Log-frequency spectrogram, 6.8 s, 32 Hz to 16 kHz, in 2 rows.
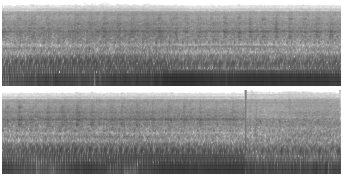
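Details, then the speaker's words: W210 Mercedes E300 turbo diesel, towed in with a crank-no-start: diesel clatter at a low idle that sags and surges as the throttle is eased, wanting to stall. There are no trouble codes; glow plugs are suspected, unconfirmed. "once really wants to die doesn't it [Music] kind of I'm holding the throttle right now I don't want to let it let it completely off"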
